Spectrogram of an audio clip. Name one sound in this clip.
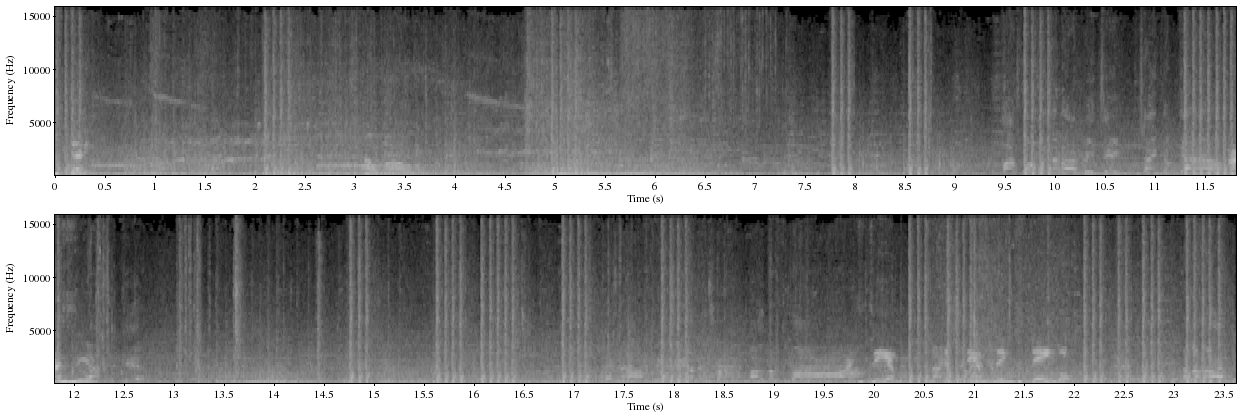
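A rifle fires rapid bursts of loud shots.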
